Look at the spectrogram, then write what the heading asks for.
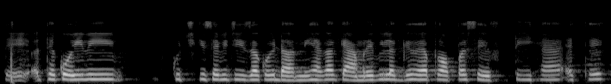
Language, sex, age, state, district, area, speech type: Punjabi, female, 18-30, Punjab, Ludhiana, urban, spontaneous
